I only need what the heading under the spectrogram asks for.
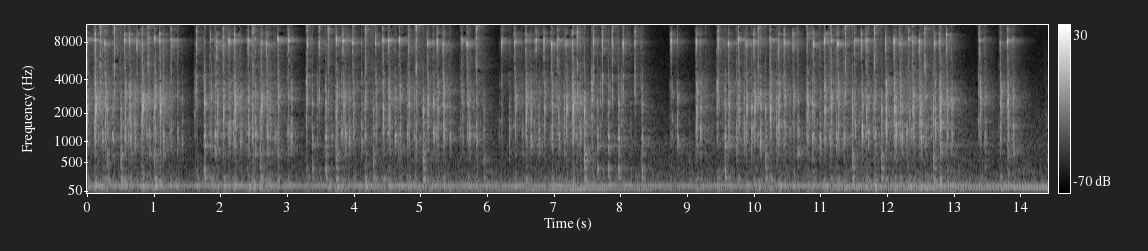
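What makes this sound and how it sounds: Fingertips of both hands type rapidly on a full-size black plastic AUKEY KM-G6 mechanical keyboard with RGB backlight and clicky Outemu blue switches, resting on a desk mat. A dense, continuous stream of sharp, bright clicks with very short decay runs throughout, with a few brief pauses. A steady low hum and a faint high tone sit underneath.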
